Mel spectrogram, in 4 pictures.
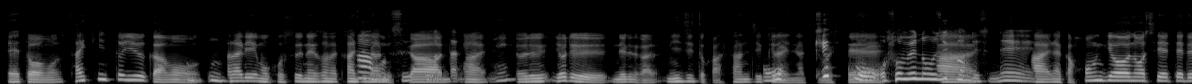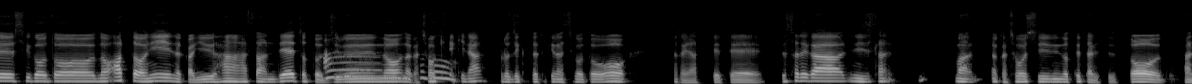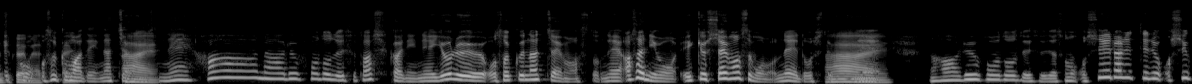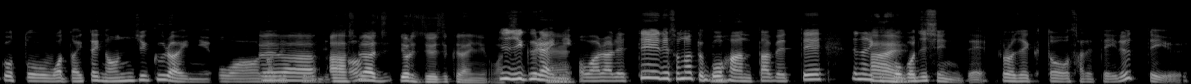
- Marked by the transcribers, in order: other noise
- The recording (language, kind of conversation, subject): Japanese, advice, 朝に短時間で元気を出す方法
